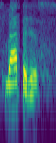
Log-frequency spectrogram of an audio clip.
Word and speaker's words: Lapidus: By the way, I'm looking at another book here, In Pursuit of Gold, Alchemy Today in Theory and Practice by Lapidius. And Lapidius, this is the one on metallic alchemy. How do you like that one? – It's pronounced Lapidus. – Lapidus, okay.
